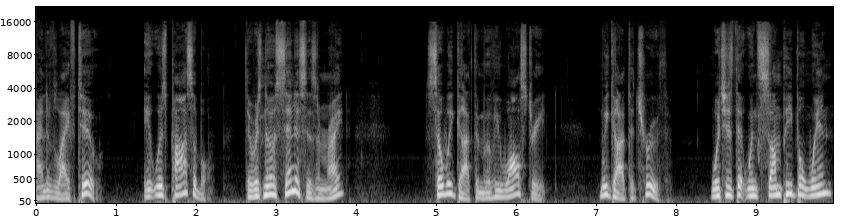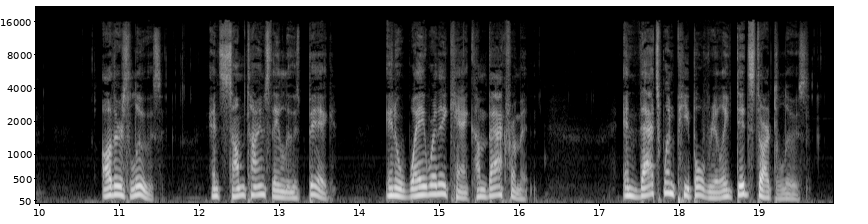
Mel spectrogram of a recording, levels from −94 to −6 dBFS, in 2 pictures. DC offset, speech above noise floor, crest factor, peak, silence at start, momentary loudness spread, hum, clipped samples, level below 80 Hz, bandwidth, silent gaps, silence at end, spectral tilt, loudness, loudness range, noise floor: under 0.1%; 42 dB; 18 dB; -10 dBFS; 0 s; 12 LU; none; under 0.1%; -50 dBFS; 16.5 kHz; none; 0.35 s; -6.5 dB/octave; -26 LUFS; 3 LU; -67 dBFS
